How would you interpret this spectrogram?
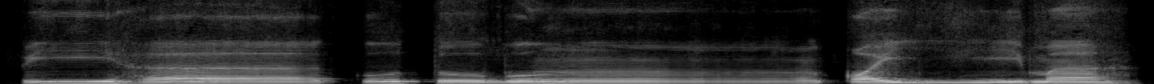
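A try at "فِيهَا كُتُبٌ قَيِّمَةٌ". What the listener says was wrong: Haknya jangan kepanjangan. Fiha kutubun qayyimah.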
